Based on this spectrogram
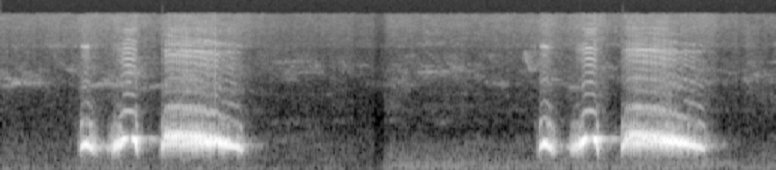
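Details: Female spotted dove calling the male, the call used as a decoy for catching birds: a pair of brief coo notes followed by a longer rolling coo, given twice about three seconds apart over a faint low hum.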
